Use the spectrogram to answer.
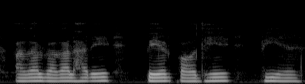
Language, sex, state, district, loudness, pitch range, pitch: Hindi, male, Chhattisgarh, Sukma, -31 LUFS, 155-165 Hz, 160 Hz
